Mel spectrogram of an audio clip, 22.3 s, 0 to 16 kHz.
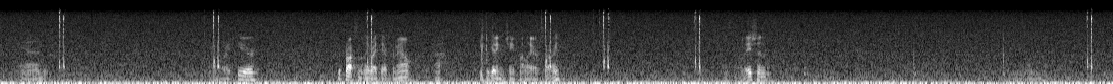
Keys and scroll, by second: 9.4 Return, 14.4 Escape.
